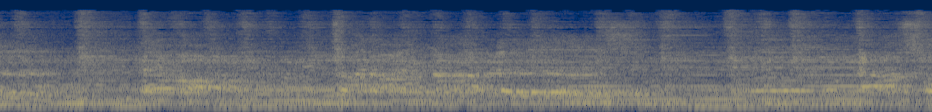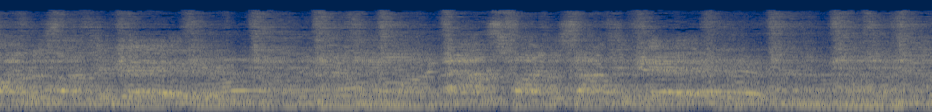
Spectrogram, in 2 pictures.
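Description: Live acoustic rock: a male singer over strummed guitars, heard from within the audience.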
